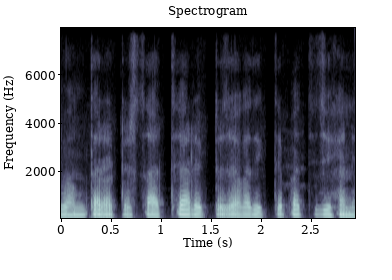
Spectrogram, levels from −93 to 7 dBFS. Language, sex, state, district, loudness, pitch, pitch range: Bengali, female, Odisha, Malkangiri, -20 LUFS, 175 Hz, 165-185 Hz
